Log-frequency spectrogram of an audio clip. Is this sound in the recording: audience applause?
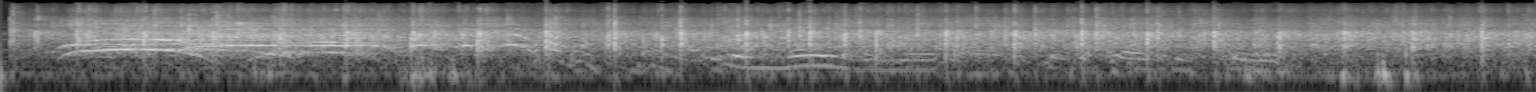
yes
